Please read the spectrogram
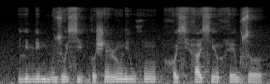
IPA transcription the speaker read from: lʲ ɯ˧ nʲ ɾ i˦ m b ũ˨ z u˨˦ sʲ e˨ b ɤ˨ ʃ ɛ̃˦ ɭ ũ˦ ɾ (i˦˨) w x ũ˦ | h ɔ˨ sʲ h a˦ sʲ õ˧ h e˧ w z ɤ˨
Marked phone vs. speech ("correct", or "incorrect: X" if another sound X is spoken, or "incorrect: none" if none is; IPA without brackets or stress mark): correct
